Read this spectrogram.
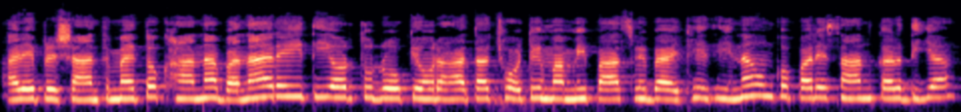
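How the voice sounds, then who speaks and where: A woman's voice: extremely high pitch, level tone, brisk, pushed and bright, voice pushed up. A woman voicing a caring, worried teenage older sister in a cartoon. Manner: worried, pleading. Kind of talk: cartoon voice acting.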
